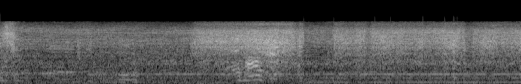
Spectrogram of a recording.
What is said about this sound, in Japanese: これもじゃあ、掃除機で、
